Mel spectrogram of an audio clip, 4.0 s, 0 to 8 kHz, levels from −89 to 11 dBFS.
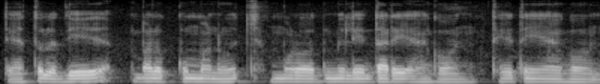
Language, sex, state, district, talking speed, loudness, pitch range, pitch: Chakma, male, Tripura, Dhalai, 165 wpm, -16 LUFS, 100-110 Hz, 110 Hz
